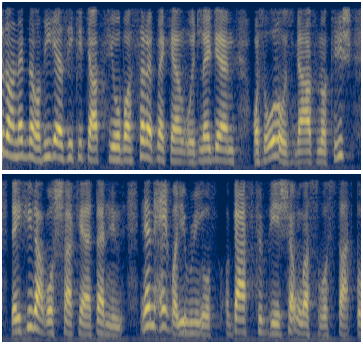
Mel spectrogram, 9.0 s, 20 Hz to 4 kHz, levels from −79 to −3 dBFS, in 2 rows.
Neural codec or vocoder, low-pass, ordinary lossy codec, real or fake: codec, 16 kHz, 0.5 kbps, FunCodec, trained on LibriTTS, 25 frames a second; 3.6 kHz; none; fake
